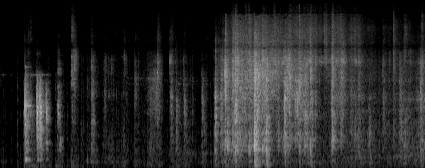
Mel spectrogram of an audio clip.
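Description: Two eggs in two separate bowls are beaten for an omelet, starting with sharp taps of a utensil against the bowl and then building into fast, continuous clinking and sloshing nearby.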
